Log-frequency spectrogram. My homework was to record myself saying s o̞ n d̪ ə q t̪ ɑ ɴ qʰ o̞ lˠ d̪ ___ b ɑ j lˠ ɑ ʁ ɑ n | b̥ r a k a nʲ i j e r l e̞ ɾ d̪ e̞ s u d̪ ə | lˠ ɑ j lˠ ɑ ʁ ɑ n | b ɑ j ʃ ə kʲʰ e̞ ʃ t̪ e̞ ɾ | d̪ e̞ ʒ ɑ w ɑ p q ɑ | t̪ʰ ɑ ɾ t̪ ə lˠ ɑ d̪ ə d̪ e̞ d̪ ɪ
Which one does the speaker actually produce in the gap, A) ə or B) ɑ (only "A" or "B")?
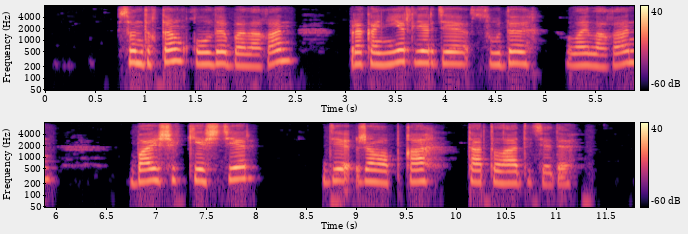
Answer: A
